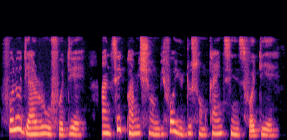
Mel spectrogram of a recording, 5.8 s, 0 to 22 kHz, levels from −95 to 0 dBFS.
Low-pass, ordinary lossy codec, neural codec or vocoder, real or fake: 7.2 kHz; none; none; real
